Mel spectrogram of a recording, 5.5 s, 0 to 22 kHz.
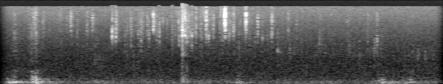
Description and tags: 08-01 Degu Running on floating floor
Degu_Running on floating floor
